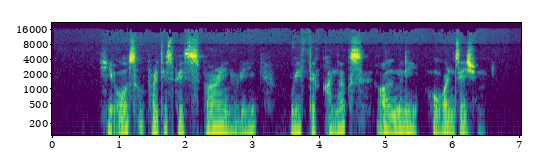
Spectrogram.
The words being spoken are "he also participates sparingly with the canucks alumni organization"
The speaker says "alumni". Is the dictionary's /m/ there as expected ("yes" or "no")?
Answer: no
